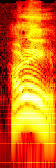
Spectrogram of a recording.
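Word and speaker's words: Hare: it's har Krishna so haray first word must be must be pronounced properly haray and then Krishna everybody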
